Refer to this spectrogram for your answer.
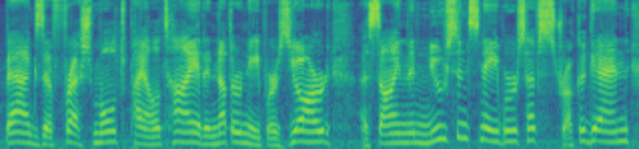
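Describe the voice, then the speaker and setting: A woman's voice: mid-range voice, unhurried. American woman reporting news, some background noise. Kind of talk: scripted news report narration.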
